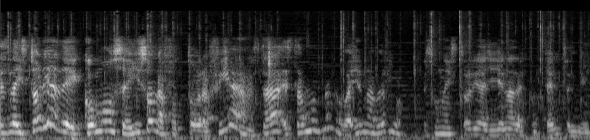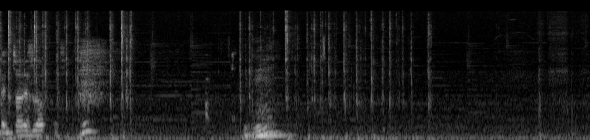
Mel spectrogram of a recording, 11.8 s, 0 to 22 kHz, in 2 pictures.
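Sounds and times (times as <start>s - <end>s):
typing on a computer keyboard while replying to a chat: 0.0s - 0.6s, 3.0s - 7.3s, 8.3s - 10.2s
speech: 0.0s - 7.2s, 8.3s - 8.9s.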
